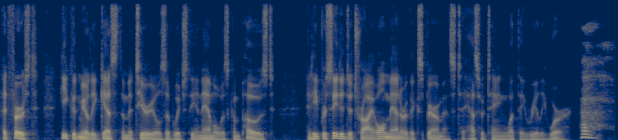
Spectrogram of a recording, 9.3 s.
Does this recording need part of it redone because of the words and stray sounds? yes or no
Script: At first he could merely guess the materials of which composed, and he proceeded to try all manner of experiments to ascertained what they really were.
yes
